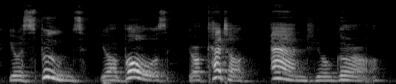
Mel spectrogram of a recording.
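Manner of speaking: a lightly voiced dutiful soldier, firm and measured; stern soldier. The soldier laying out Uncle's choices, firm and stiff. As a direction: lay down the law, politely.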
